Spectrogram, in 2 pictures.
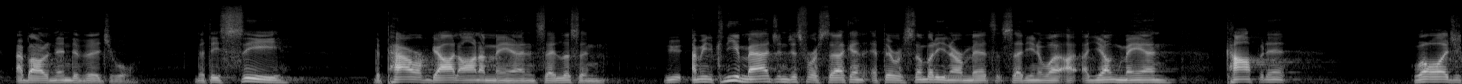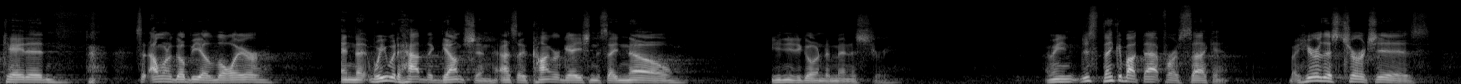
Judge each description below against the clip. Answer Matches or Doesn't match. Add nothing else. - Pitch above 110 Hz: Doesn't match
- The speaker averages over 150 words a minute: Matches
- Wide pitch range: Doesn't match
